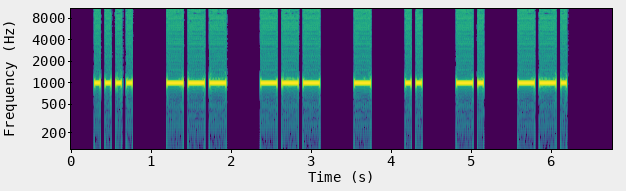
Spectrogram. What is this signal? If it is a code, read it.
Morse code, heard as a keyed tone, about 18 wpm, spaced as for 12 wpm, 1000 Hz. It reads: HOOTING
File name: qotdfiles / 12wpm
